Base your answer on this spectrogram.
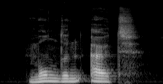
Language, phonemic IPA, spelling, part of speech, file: Dutch, /ˈmɔndə(n) ˈœyt/, monden uit, verb, Nl-monden uit.ogg
- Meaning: inflection of uitmonden: 1. plural present indicative 2. plural present subjunctive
